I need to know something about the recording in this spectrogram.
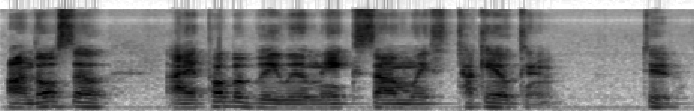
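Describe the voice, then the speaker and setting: Guy in his 30s, japanese is his first language, talks real slow and halting, bright tone, earbud mic on a video call. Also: medium pitch, fairly even intonation. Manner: slow, hesitant, with many pauses and fillers. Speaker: interview guest. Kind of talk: video call chat answering audience questions. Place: home study, indoors. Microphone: earbud headset on a video call.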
